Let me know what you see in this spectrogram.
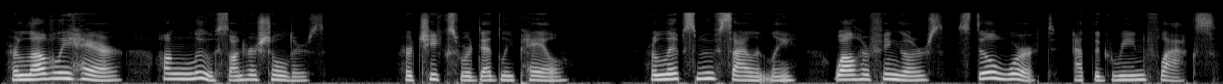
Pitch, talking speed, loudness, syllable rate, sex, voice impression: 215 Hz, 125 wpm, -18 LUFS, 4.0 syllables/s, female, feminine, slightly young, bright, clear, fluent, slightly raspy, friendly, reassuring, elegant, kind, modest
